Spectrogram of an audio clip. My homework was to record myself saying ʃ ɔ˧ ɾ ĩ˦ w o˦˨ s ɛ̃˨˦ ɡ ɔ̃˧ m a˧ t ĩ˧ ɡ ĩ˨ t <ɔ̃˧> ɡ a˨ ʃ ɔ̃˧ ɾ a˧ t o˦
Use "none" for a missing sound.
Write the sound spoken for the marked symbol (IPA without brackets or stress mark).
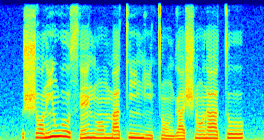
ɔ̃˨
